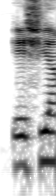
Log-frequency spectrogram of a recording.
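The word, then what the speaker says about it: Asia: अब वो कह रहा है कि एस के बाद अगर आई ओ एन आ जाए आई ओ एन आ जाए या फिर आई ए आ जाए क्या आ जाए आई ए तो फिर भी शीन की आवाज आती है कैसे ये देखें सेशन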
